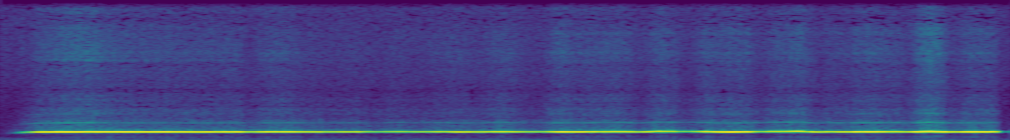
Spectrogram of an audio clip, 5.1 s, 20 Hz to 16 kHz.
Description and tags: Whistle 2 Low
Low pitch whistle
pitch, whistle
